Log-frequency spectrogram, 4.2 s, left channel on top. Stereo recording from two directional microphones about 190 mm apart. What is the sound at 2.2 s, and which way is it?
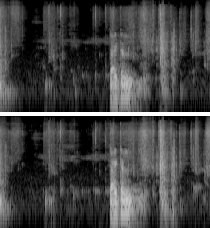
Speech, 50° right (ahead or behind).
